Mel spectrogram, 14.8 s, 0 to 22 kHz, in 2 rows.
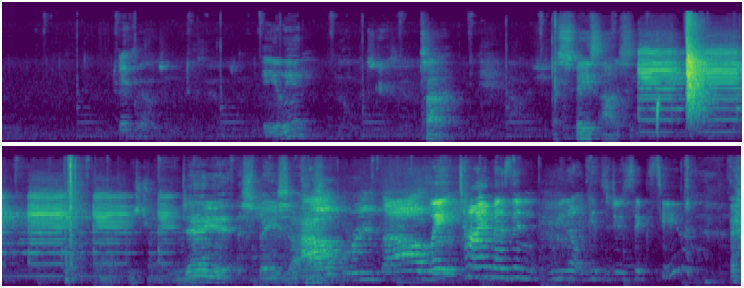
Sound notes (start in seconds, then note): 0.2 whispers; 6.3 alarm rings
